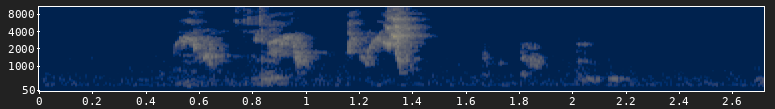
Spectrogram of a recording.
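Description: Pet birds kept as a small group of males and females chirp and squawk in short, bright bursts, close by but faint, with brief quiet gaps between calls and no talking.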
